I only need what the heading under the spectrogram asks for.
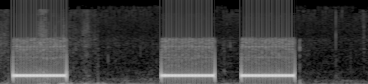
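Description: An outgoing phone call from a radio show to a listener rings: three loud, steady electronic ringback tones, each about half a second, the first followed by a longer pause and the last two close together, with no voices.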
